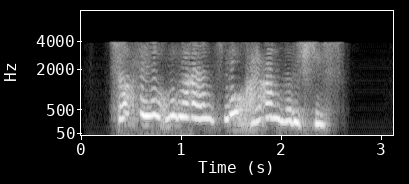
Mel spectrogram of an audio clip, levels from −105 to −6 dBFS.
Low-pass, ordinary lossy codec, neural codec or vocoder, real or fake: 7.2 kHz; AAC, 16 kbps; codec, 16 kHz, 0.5 kbps, FreqCodec, smaller model; fake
